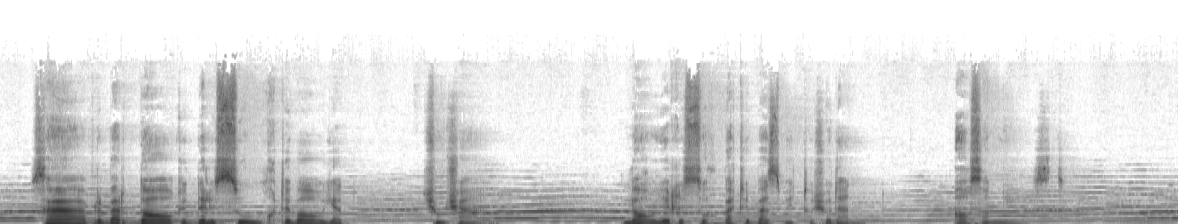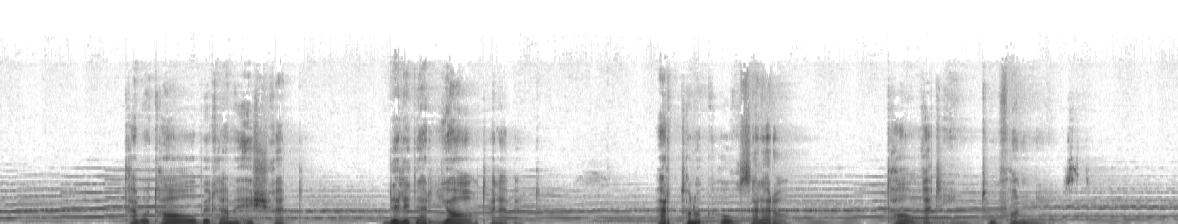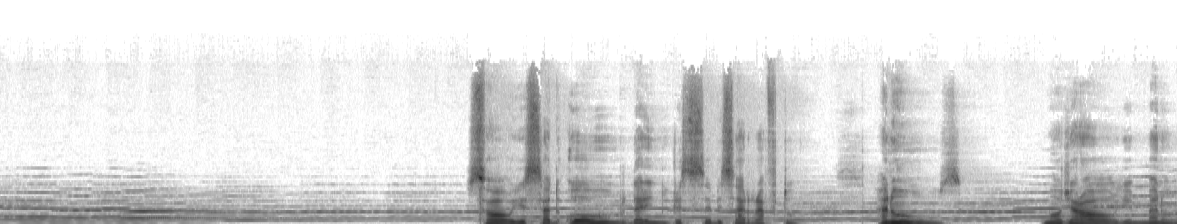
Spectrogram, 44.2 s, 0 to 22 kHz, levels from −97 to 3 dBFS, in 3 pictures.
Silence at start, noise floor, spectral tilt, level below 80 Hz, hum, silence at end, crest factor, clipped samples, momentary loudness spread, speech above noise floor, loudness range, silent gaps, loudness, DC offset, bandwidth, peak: 0 s; -48 dBFS; -5.5 dB/octave; -52 dBFS; none; 0 s; 24 dB; under 0.1%; 22 LU; 25 dB; 14 LU; none; -25 LUFS; under 0.1%; 16 kHz; -2 dBFS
